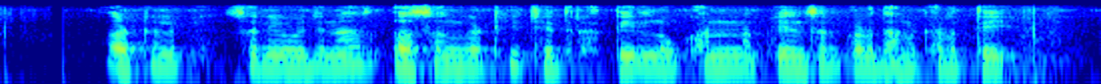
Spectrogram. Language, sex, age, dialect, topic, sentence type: Marathi, male, 31-35, Varhadi, banking, statement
